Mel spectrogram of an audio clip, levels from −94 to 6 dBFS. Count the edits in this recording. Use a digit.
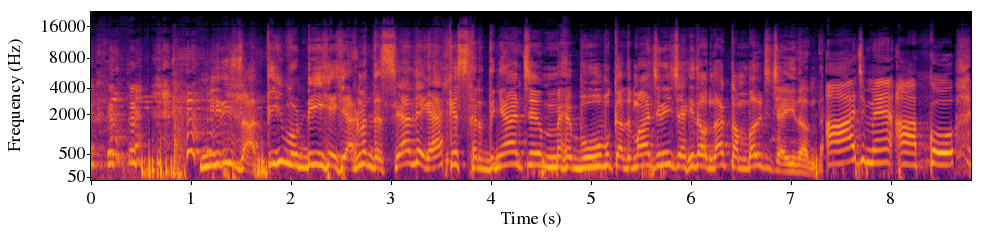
1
